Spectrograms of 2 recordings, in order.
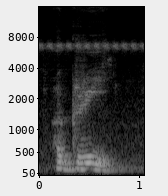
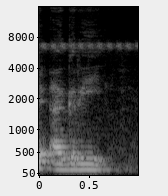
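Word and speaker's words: agree: तो ये लास्ट में आ गया, तो इसको भी हाफ प्रोनाउंस करेंगे अग्री, ना कि एग्री. Wrong. The right way इज़ अग्री. This is elite.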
